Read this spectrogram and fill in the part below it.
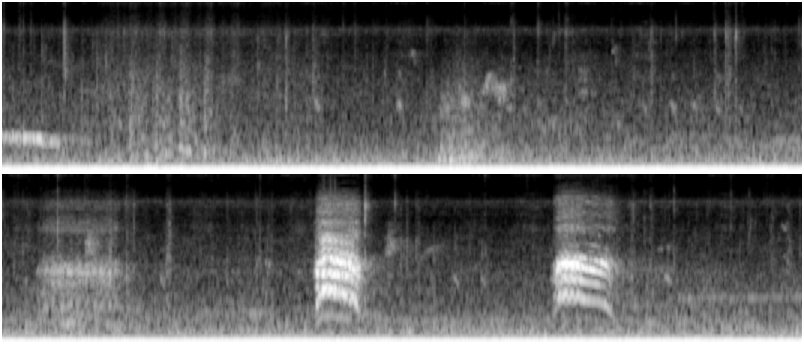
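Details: Crows fighting with other birds for food; two harsh, broad caws stand out near the end, well apart, over a steady low rumble of background noise with faint other bird calls.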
